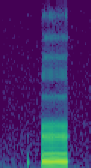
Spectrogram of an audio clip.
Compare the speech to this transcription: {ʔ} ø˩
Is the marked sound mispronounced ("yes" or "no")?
no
